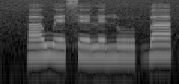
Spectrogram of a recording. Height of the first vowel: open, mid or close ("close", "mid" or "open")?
open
